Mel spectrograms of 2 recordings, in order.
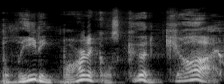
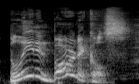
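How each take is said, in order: First: Understated horror at someone else's oath; appalled reaction. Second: High, stretched comic oath; exclaimed with pitch way up, drawn out; pirate exclamation. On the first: Retold or imitated. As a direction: repeat it back in mock disbelief. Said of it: "give me this awful look like". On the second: Acted. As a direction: cry it out as a mock-startled pirate. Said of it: "lot of really good exclamations".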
